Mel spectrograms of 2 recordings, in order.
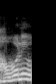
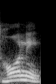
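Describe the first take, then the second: First: ধ্বনি said "dho-bo-ni"; wrongly sounded b. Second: ধ্বনি said "dho-ni", no b; silent b. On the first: Teacher showing what we don't say, b sounded in ধ্বনি. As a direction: add a spoken "bo" inside ধ্বনি. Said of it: "আমরা কিন্তু ধ্বনি বলছি না". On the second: Teacher giving what we do say, b-less ধ্বনি. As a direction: leave the b out of ধ্বনি. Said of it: "আমরা বলছি ধ্বনি". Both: Shown as a demonstration.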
